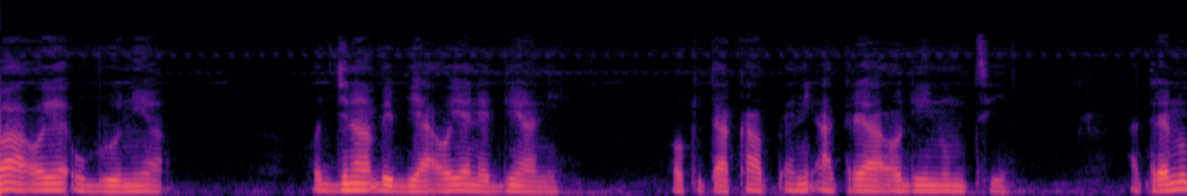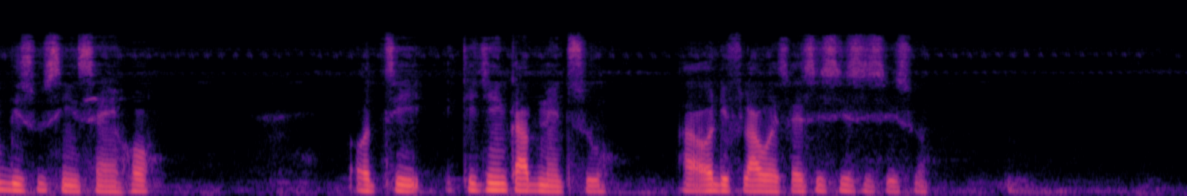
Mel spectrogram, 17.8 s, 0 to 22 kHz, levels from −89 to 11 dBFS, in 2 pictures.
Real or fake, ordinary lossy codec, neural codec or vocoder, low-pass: real; AAC, 48 kbps; none; 10.8 kHz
